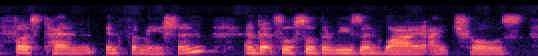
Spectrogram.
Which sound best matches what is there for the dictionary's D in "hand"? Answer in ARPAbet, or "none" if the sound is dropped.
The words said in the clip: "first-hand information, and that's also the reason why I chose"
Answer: none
